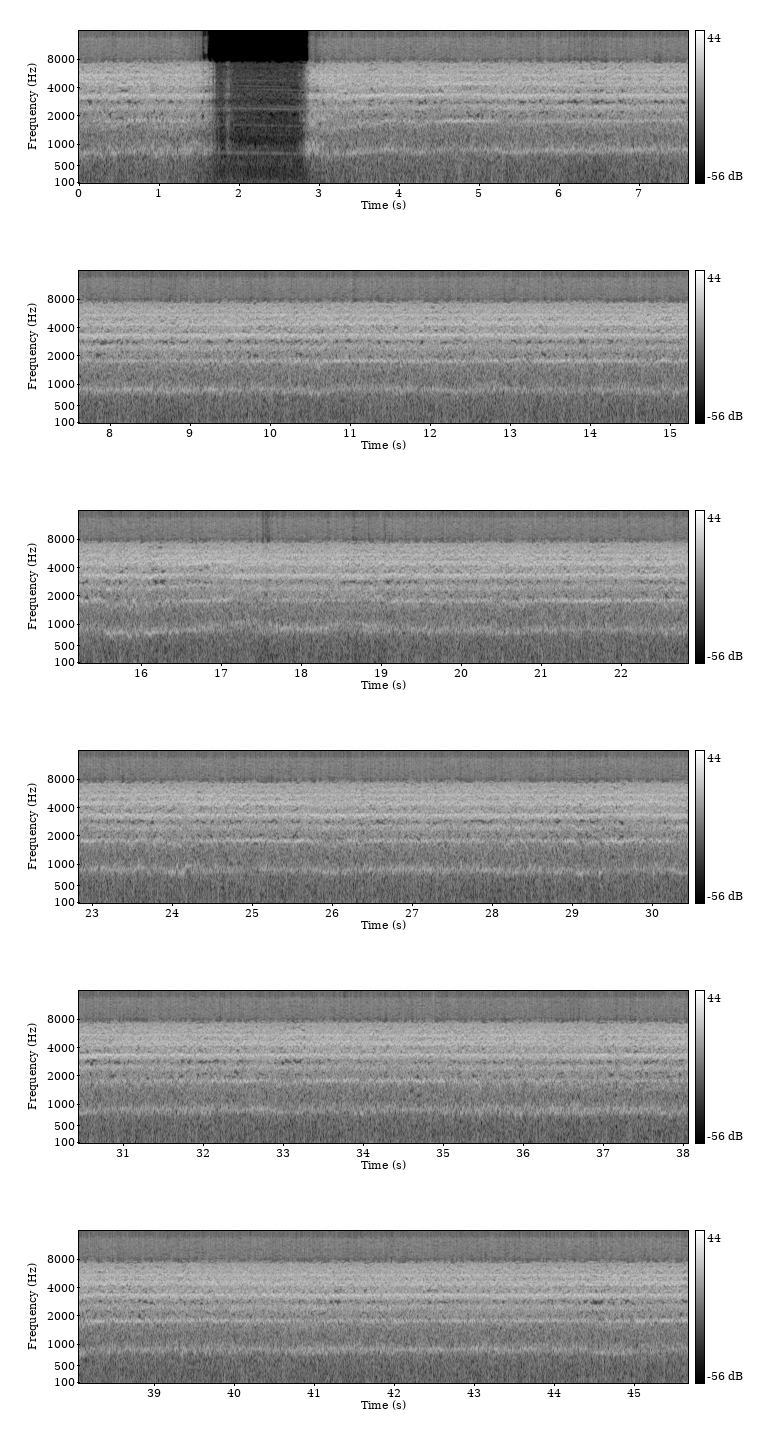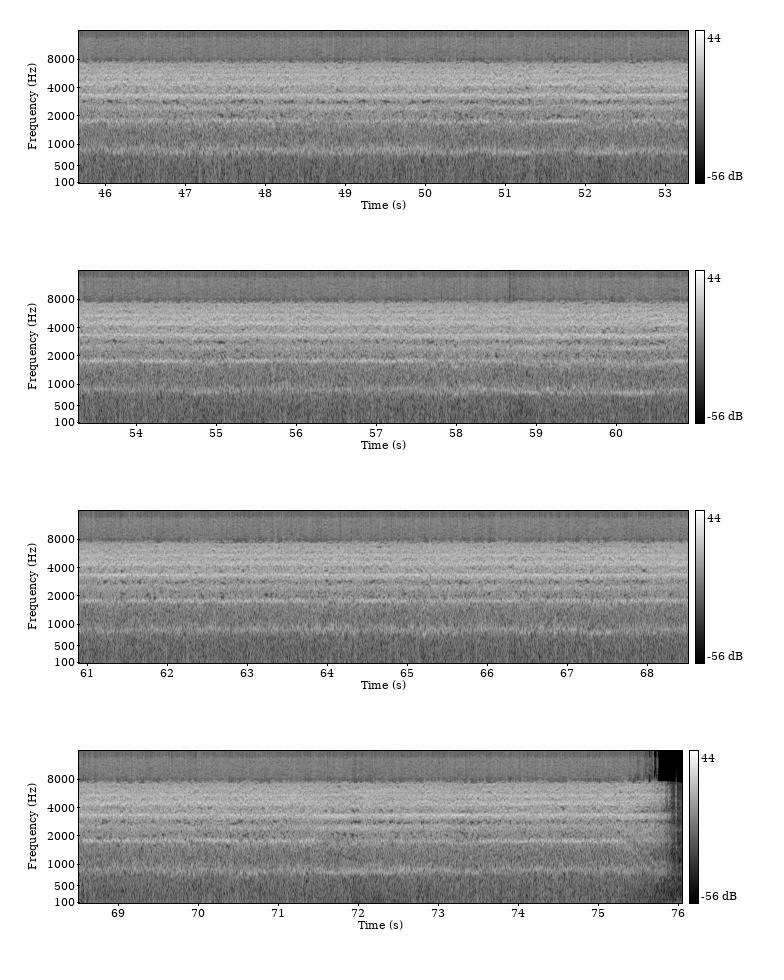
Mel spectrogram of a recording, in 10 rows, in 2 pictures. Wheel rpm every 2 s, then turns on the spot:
180, 90, 220, 230, 230, 230, 230, 230, 240, 250, 230, 230, 230, 230, 230, 230, 230, 230, 230, 220, 230, 230, 230, 230, 230, 220, 230, 230, 230, 230, 220, 230, 230, 230, 230, 230, 220, 180.
none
